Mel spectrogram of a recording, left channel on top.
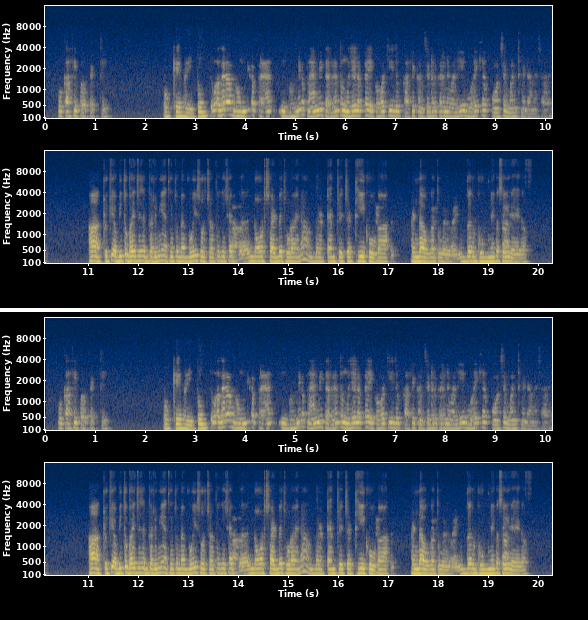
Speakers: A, on the left; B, on the right.
A: वो काफी परफेक्ट थी
B: ओके भाई तो
A: तो अगर आप घूमने का प्लान घूमने का प्लान भी कर रहे हैं तो मुझे लगता है एक और चीज जो काफी कंसिडर करने वाली है वो है कि आप कौन से मंथ में जाना चाह रहे हैं
B: हाँ क्योंकि अभी तो भाई जैसे गर्मियां थी तो मैं वही सोच रहा था कि शायद
A: हाँ
B: नॉर्थ साइड में थोड़ा है ना टेम्परेचर ठीक होगा
A: बिल्कुल
B: ठंडा होगा
A: बिल्कुल
B: तो
A: भाई
B: उधर घूमने का सही
A: हाँ
B: रहेगा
